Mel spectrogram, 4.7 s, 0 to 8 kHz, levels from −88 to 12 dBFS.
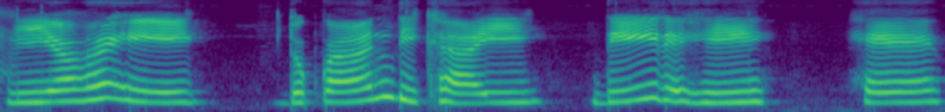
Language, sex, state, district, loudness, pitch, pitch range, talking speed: Hindi, female, Himachal Pradesh, Shimla, -11 LUFS, 285 Hz, 275-300 Hz, 90 wpm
